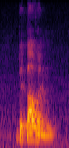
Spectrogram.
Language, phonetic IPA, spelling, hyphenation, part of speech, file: German, [bəˈbaʊ̯ən], bebauen, be‧bau‧en, verb, De-bebauen.ogg
- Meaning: 1. to build a building in (a free piece of land); to develop 2. to cultivate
